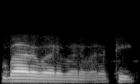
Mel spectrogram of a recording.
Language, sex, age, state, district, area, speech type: Marathi, male, 18-30, Maharashtra, Hingoli, urban, conversation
